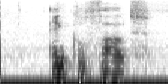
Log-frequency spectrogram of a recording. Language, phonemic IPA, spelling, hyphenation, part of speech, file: Dutch, /ˈɛŋ.kəl.vɑu̯t/, enkelvoud, en‧kel‧voud, noun, Nl-enkelvoud.ogg
- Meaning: singular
